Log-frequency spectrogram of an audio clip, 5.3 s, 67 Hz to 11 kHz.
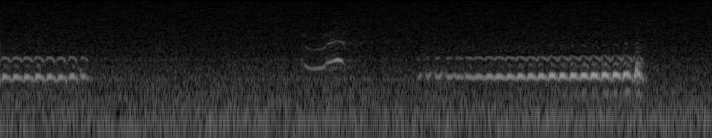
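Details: Night calling of a tawny owl pair at their nest box, 03:07 on 23 March 2015, with the male opening and the female answering. A quavering hoot ends, a single sharp upward-hooked call follows, then a longer, wavering trill swells in volume.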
